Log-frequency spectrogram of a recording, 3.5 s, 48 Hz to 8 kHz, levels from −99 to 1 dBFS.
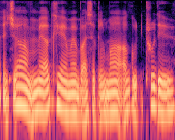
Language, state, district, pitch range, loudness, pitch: Idu Mishmi, Arunachal Pradesh, Lower Dibang Valley, 130-150 Hz, -13 LUFS, 135 Hz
